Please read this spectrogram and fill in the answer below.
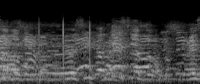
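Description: Several people talking at once in Greek, their voices overlapping in a close group, with two short clicks a little past the middle.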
